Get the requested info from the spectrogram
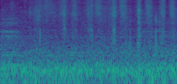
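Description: Faint, quick scratchy strokes of a watch case being polished by hand.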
